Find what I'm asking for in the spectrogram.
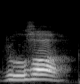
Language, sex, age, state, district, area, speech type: Odia, female, 60+, Odisha, Boudh, rural, read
